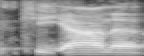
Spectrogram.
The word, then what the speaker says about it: Qiana: and also a member of Kingdom Come, Sister Qiana Muhammad. Did I pronounce that right?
